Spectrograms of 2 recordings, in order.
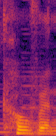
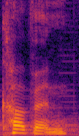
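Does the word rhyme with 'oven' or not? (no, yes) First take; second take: no; yes. First: The word does not rhyme with 'oven'. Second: The word rhymes with 'oven'. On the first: The speaker calls it right. "Now it's Coven" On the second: The speaker calls it wrong. "it's not Coven, because Coven sounds too much like oven"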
